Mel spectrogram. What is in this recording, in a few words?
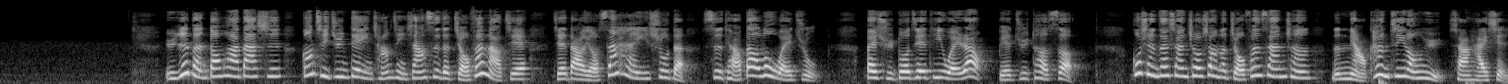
character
